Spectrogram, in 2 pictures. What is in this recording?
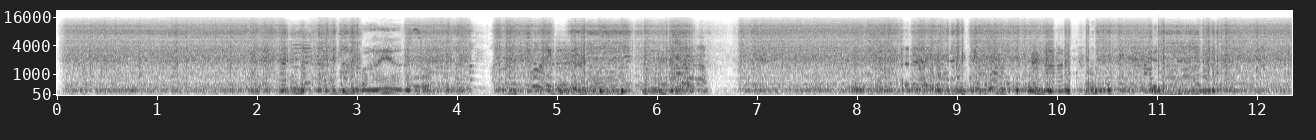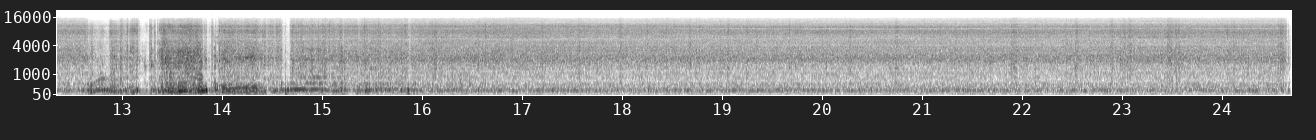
Household Radio Scan Static
Scanning, Household, Radio, Static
